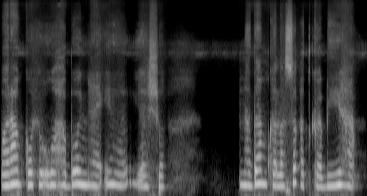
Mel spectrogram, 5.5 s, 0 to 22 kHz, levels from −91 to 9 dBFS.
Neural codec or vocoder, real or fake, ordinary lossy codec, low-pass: codec, 44.1 kHz, 2.6 kbps, DAC; fake; none; none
